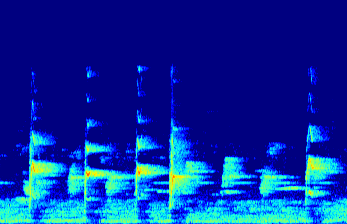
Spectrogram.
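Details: Siri-siri bird giving short bursts of its loud song, described as overpowering other birds: a few sharp, high whistled strokes with pauses, over a faint low murmuring background.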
